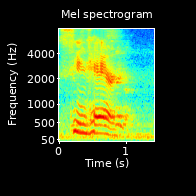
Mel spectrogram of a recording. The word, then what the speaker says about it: singer: Another popular word with singer. A silent letter. Singer. The G is silent. Now, we say finger, we say the G. Younger, again with the G. But singer, no G.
